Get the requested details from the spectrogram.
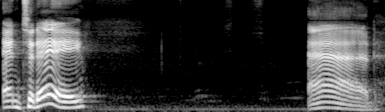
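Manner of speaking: very slow, drawn-out words. A podcast host announces today's episode: speaking very slowly. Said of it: "why are you speaking so slow?".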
